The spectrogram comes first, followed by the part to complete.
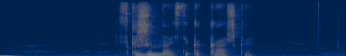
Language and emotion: Russian, angry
